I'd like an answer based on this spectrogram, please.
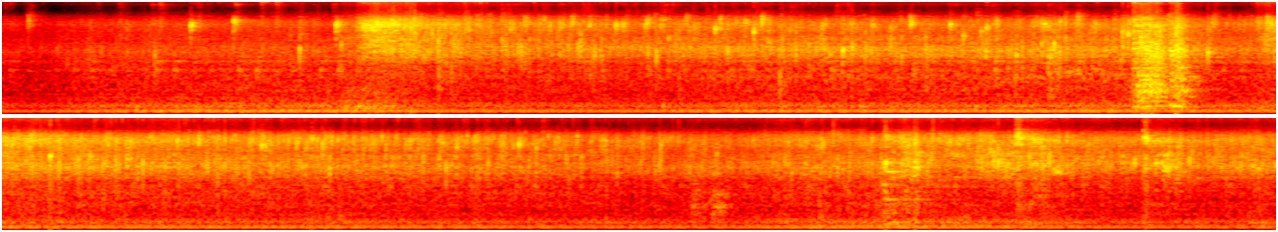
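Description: Potato chunks sizzling in hot refined vegetable oil in a metal kadai. The sizzle flares up as more pieces are dropped in, about two and six seconds in, and a metal spatula stirs them near the end.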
